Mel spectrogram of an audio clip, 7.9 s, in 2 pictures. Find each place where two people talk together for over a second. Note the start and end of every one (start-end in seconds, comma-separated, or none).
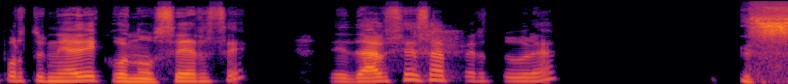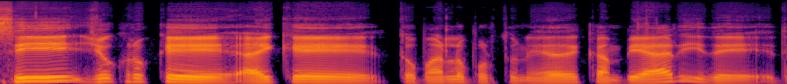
none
